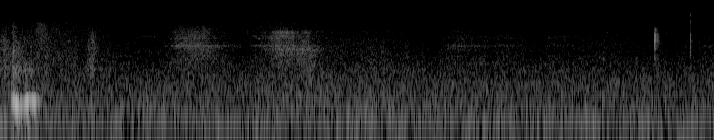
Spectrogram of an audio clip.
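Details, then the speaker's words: Normal breath sounds on stethoscope auscultation at the percussed spots as the patient breathes in and out: soft, even breaths with no wheezes, crackles or other adventitious sounds. "Okay, that sounds nice and good. I didn't hear any adventitious breath sounds."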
